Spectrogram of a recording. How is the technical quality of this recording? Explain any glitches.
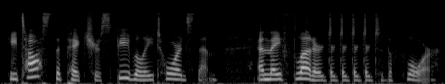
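One glitch stands out. From 3.30 to 3.76 s, repeated frames make the speech stutter: a 116 ms block of compressed frames plays four extra times, adding 0.46 s. A spectrogram would show identical copies side by side, and the waveform would show a matching shape repeating.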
